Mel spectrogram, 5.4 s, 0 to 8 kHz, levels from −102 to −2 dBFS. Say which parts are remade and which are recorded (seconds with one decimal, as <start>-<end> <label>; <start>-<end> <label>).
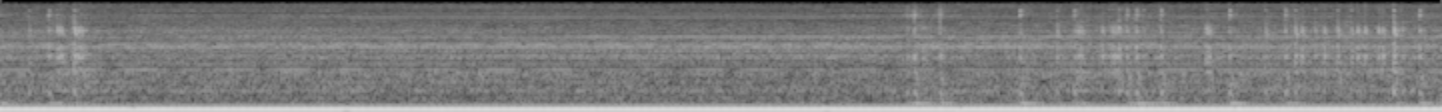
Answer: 0.0-0.5 recorded; 0.5-1.3 remade; 1.3-3.1 recorded; 3.1-3.6 remade; 3.6-5.4 recorded

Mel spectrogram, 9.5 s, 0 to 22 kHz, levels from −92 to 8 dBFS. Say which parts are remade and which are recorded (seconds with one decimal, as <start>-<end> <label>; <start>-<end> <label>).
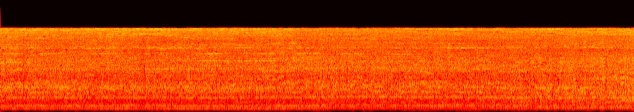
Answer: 0.0-9.5 recorded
